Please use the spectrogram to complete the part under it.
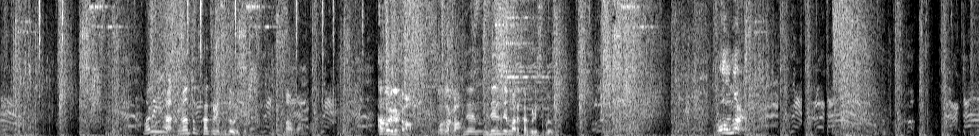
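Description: Punches and kicks land with sharp smacking thuds.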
